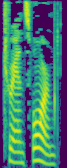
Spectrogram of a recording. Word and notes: transformed: British English

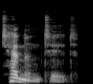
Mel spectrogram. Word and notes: tenanted: British English

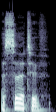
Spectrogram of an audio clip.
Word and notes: assertive: British English

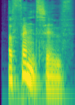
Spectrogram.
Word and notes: offensive: British English

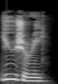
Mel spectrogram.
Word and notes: usury: British English

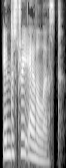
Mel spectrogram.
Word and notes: industry analyst: American English

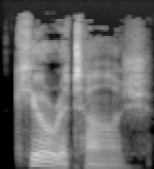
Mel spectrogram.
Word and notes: curettage: British English

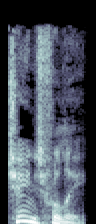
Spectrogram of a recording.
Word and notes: changefully: British English

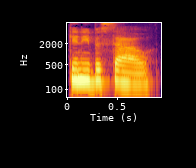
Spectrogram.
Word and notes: Guinea-Bissau: American English

